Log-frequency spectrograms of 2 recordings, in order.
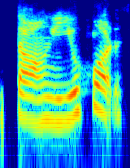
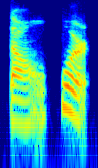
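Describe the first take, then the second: First: The middle syllable 'yi' is pronounced. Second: The middle syllable 'yi' is dropped. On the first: This is the fuller form suited to writing. "penulisan sebaiknya pakai 等一会儿" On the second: This is how people usually say it in speech. "orang China juga mereka i-nya nggak dibaca"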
